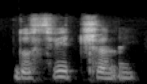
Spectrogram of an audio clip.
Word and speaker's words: досвідчений: закінчення досвідчений До речі при вимові буде чутися ти досвідчений теж це відбувається асиміляція фонетичній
